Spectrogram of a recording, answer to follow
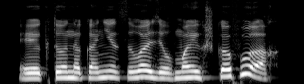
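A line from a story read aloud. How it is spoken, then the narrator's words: Prince's growl. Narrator (Russian): зарычал князь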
